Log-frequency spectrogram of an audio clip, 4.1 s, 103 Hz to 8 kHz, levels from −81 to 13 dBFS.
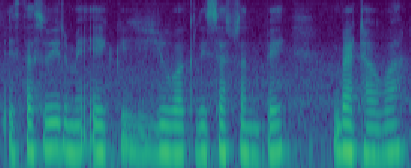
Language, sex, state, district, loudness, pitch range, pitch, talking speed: Hindi, male, Bihar, Darbhanga, -26 LUFS, 155-160 Hz, 155 Hz, 145 wpm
